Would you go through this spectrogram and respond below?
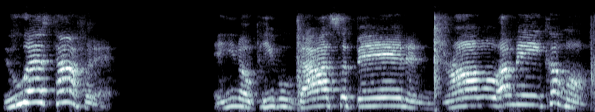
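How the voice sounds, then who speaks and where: A man with a notably high voice co-hosting a casual livestream talk show. He speaks emphatically, often tacking "man" onto his lines. He sounds echoey and muffled, as if captured in a bare room on a lo-fi stream. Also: very animated, unhurried, bright, forceful tone, a little hiss or hum. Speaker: podcast co-host. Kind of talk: casual chat. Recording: echoey, dull lo-fi livestream audio.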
